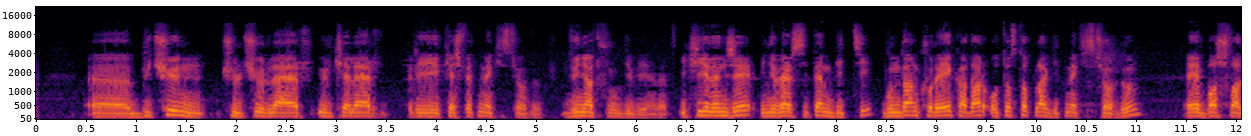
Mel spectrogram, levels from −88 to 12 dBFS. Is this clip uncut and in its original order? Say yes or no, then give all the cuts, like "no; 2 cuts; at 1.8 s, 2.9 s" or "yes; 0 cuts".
no; 1 cut; at 6.4 s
